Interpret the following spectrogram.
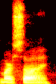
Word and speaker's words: Marseille: will think i'm stupid i'm sure that's pronounced marsai well there we go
